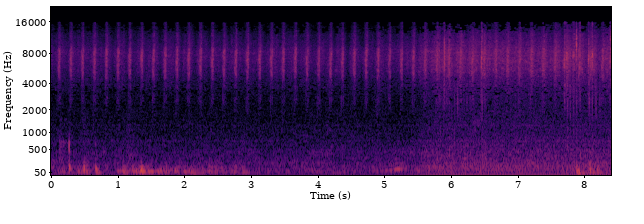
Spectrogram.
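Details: Male Siberian grasshopper courting a female with stridulation: a rapid series of soft, high hissing rasps, around three per second, with some faint rustling and noise late on.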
